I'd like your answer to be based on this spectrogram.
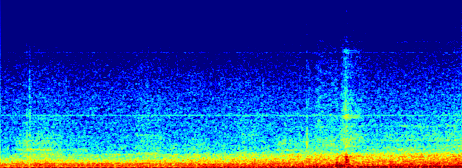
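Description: Buick car engine idling steadily, a continuous low rumble up close, with a brief louder swell partway through and no talk.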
